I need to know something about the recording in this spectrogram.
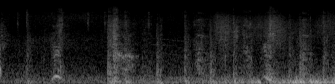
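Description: Footsteps run quickly over dry grass and gravel.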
